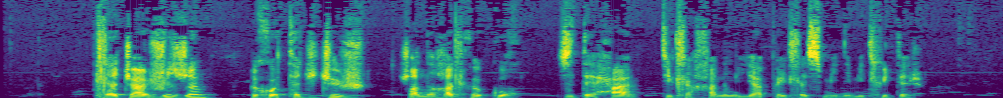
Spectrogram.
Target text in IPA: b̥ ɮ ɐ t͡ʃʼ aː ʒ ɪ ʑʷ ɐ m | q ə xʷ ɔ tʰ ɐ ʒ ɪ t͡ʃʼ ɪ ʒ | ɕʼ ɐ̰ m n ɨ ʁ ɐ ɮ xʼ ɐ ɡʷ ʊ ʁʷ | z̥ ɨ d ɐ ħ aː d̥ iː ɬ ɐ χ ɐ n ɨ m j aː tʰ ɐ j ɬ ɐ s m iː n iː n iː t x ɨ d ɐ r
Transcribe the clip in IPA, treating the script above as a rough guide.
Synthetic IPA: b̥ ɮ ɐ t͡ʃʼ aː ʒ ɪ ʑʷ ɐ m | q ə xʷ ɔ tʰ ɐ d͡ʒ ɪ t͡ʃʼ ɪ ʒ | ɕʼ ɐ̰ n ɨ ʁ ɐ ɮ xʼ ɐ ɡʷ ʊ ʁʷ | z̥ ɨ d ɐ ħ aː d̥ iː ɬ ɐ χ ɐ n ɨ m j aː pʰ ɐ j ɬ ɐ s m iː n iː m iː t x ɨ d ɐ r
